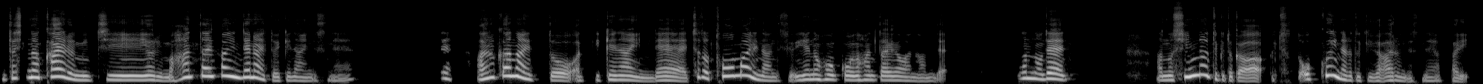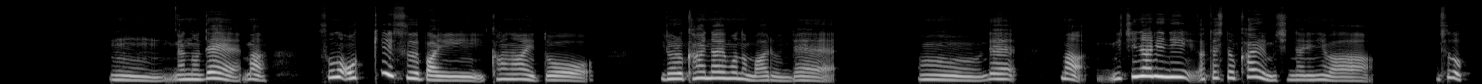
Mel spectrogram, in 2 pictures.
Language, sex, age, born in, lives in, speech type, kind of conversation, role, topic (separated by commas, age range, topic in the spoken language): Japanese, female, 60-64, Japan, Japan, conversation, advice, user, 買い物で気分を紛らわせた後に自己嫌悪してしまうのはなぜですか？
